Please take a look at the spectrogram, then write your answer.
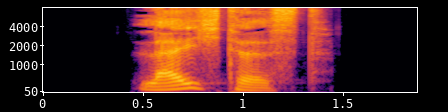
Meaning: inflection of laichen: 1. second-person singular preterite 2. second-person singular subjunctive II
- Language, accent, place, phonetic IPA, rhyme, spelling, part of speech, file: German, Germany, Berlin, [ˈlaɪ̯çtəst], -aɪ̯çtəst, laichtest, verb, De-laichtest.ogg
